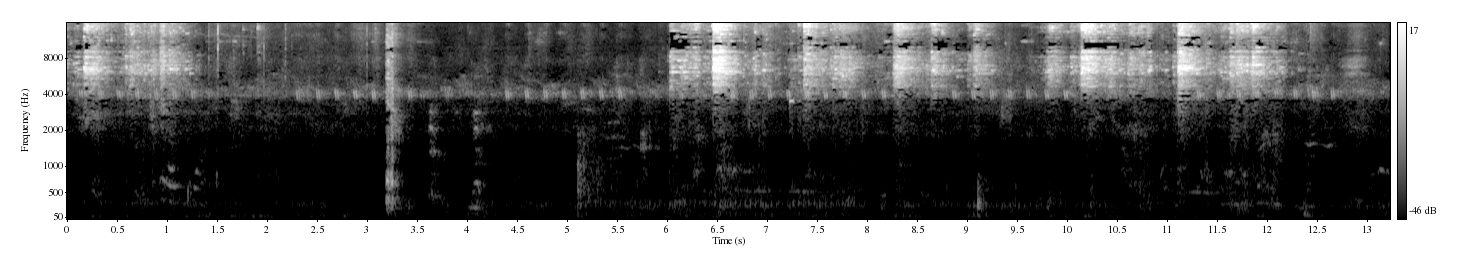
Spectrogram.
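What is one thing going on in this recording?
Ankle bells jingle in quick bursts.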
